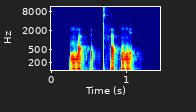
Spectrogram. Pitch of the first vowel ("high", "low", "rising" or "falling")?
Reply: rising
